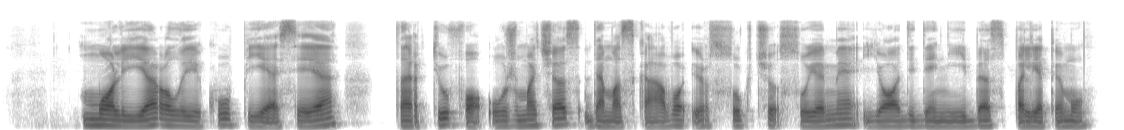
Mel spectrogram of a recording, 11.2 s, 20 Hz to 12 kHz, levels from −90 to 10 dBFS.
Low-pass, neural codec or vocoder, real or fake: 7.2 kHz; none; real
